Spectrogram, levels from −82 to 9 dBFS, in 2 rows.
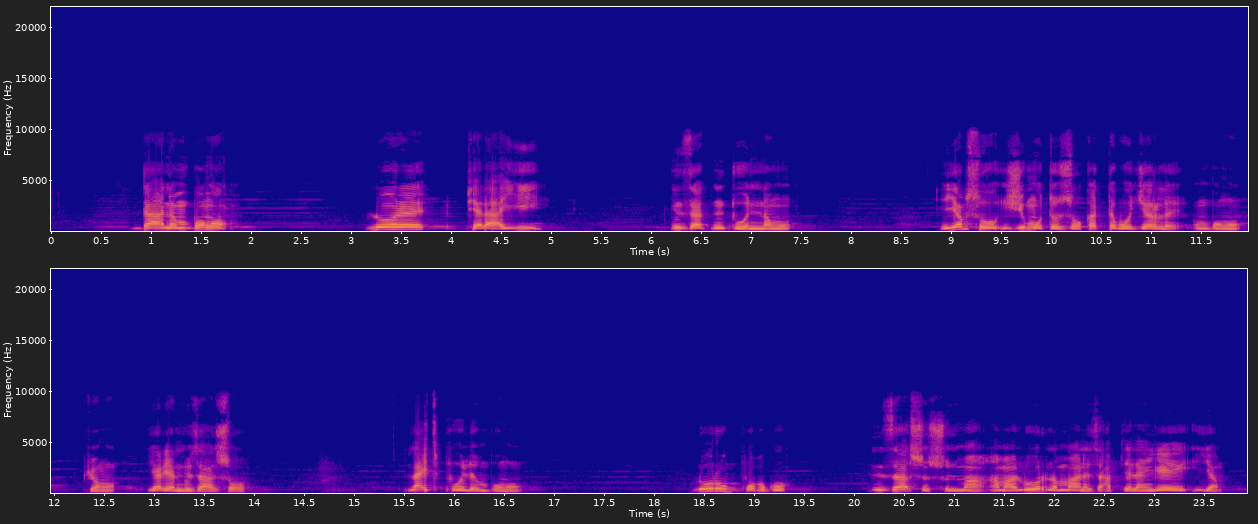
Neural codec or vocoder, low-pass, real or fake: none; 9.9 kHz; real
